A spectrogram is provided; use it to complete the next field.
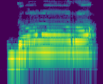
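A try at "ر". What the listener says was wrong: Masih ro-nya masih ada hamzahnya. Tidak, ro. Ro-nya naik ro fathah tebal. Ro, tidak ro.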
